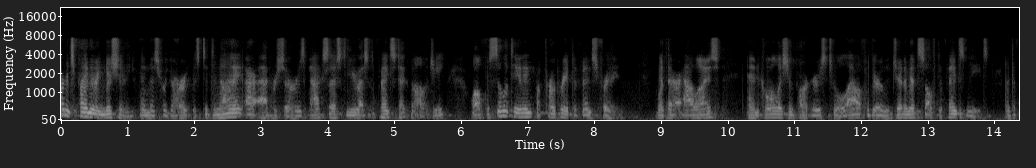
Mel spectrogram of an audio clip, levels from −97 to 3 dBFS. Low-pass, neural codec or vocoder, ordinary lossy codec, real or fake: 7.2 kHz; codec, 16 kHz, 1 kbps, FreqCodec, smaller model; MP3, 48 kbps; fake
